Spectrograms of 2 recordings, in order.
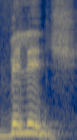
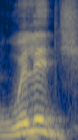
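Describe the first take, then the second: First: The word starts with a v sound. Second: The word starts with a w sound. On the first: The speaker calls it right. "not village" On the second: The speaker calls it wrong. "I was saying village"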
